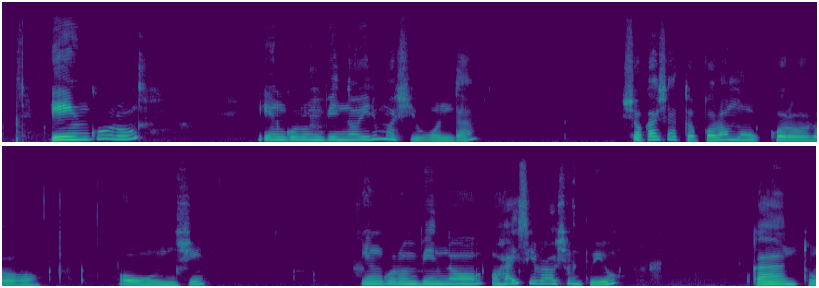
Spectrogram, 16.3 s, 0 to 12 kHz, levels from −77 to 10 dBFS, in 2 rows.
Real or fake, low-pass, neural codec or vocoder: fake; 10.8 kHz; codec, 44.1 kHz, 7.8 kbps, Pupu-Codec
